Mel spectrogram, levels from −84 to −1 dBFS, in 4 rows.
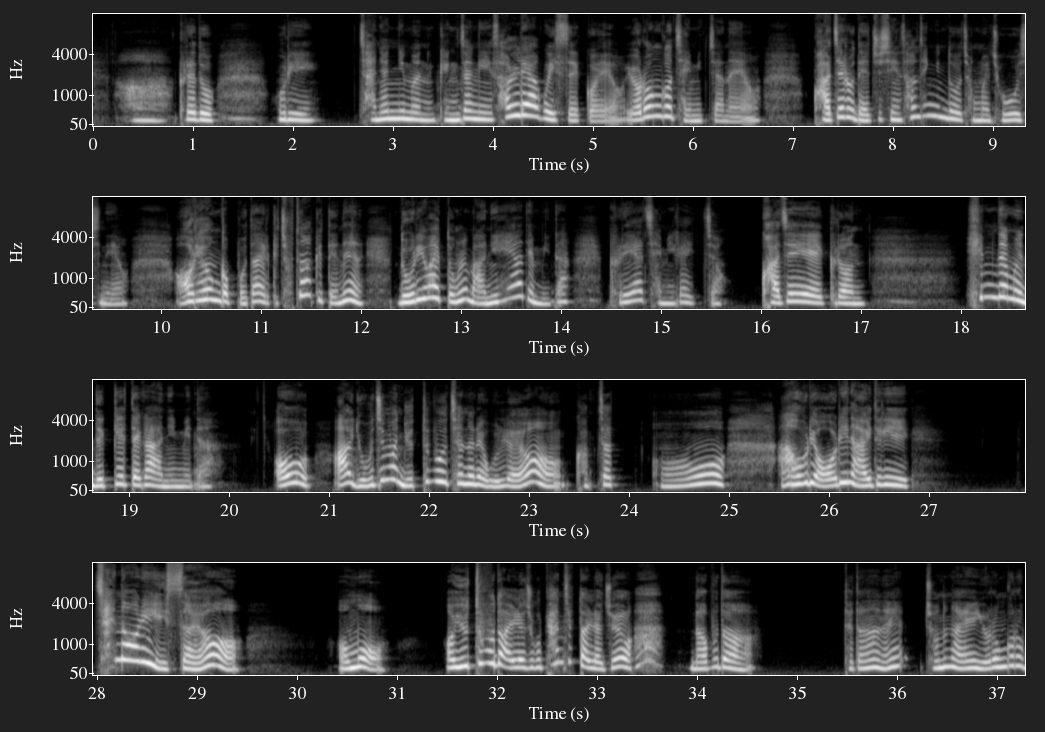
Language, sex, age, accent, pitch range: Korean, female, 20-39, native, 210-290 Hz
